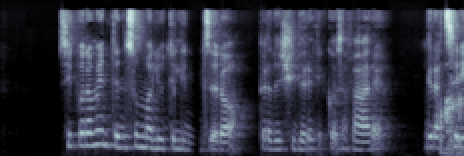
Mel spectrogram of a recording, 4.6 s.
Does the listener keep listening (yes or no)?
no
